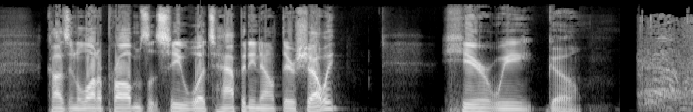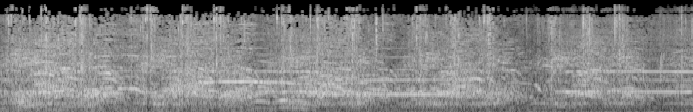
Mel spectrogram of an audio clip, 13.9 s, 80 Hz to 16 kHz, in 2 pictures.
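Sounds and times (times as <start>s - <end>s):
speech: 0.5s - 3.5s, 4.4s - 5.9s
rally crowd cheering and chanting: 6.4s - 13.8s.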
